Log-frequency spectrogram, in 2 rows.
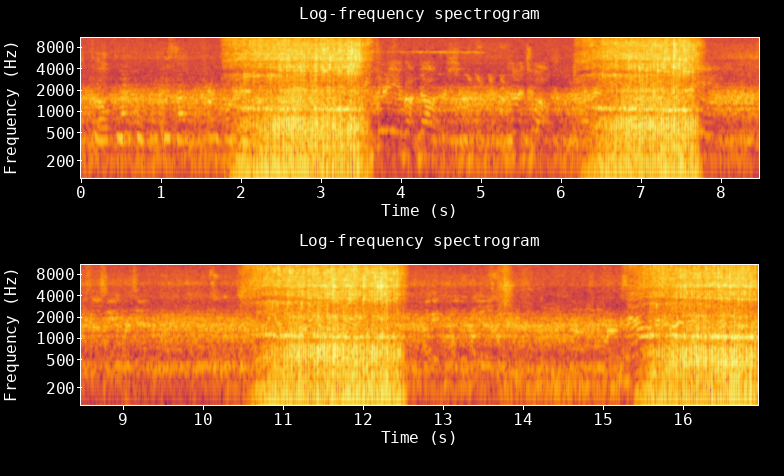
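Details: Adult male (dad) snoring after a long day of hunting: four loud, rumbling snores on the in-breath, about 14 breaths a minute, with quiet out-breaths between.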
